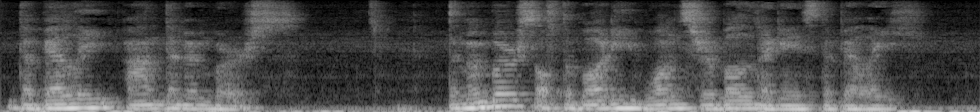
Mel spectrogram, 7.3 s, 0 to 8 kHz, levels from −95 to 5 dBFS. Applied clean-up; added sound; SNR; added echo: none; none; none; reverberation time 0.3 s.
